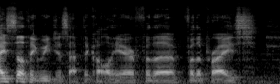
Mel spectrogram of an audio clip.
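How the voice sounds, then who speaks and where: A man speaks with music playing in the background. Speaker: poker player and coach. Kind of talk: casual live poker commentary.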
